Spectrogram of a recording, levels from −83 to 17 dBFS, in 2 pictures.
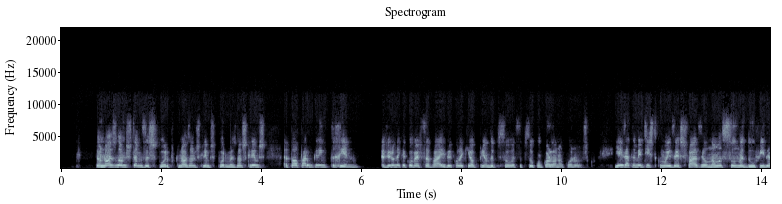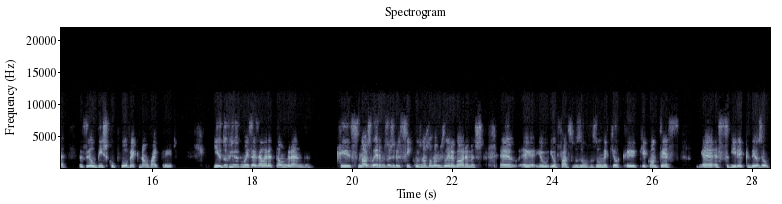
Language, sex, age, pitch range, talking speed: Portuguese, female, 20-39, 170-215 Hz, 230 wpm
